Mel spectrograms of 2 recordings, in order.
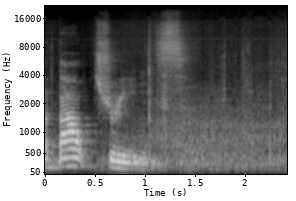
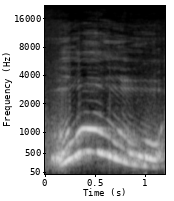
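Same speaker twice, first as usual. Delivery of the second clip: put-on higher, delighted child's ooh; awed ooh; 6 semitones higher than usual. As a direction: gasp of wonder at the tree. Child sees decorated tree.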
